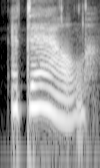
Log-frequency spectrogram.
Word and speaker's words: Adele: well hello to you Adele Adele two syllables and the stress is on the second Adele Adele so One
